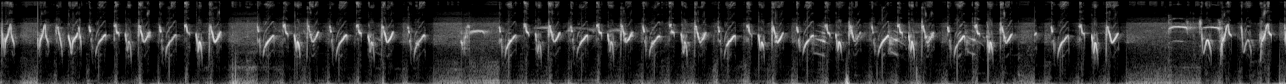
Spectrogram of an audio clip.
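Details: Bar-winged prinia singing in the lively 'gacor nembak' style, used to lure birds and prompt untrained captive prinias to sing: a dense, unbroken stream of high, sharp chirps and down-slurred whistled notes, with brief rising trills near the end.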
